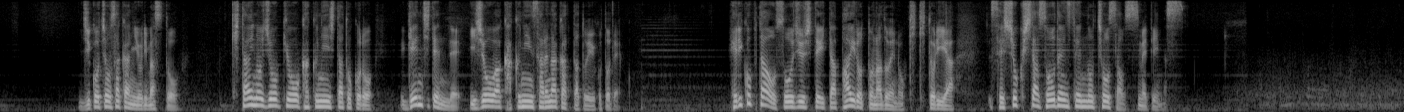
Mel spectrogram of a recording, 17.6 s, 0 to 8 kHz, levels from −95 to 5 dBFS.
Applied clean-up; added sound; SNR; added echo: neural separator model SepFormer DNS4.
